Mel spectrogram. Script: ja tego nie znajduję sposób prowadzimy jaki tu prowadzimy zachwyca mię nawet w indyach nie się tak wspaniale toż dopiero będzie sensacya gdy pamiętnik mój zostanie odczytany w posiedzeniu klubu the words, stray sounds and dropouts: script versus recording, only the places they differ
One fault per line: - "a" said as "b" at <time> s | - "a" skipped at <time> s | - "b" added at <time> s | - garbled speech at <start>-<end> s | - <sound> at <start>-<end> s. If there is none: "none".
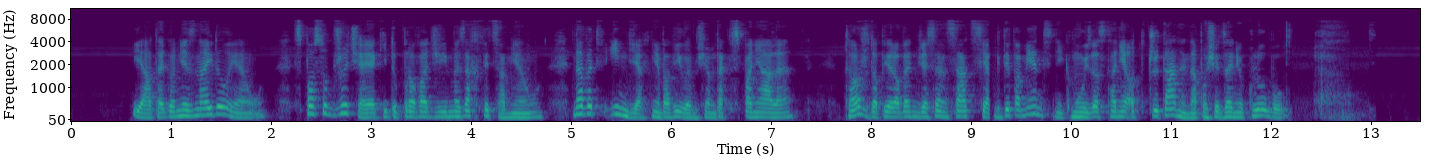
- "prowadzimy" said as "życia" at 2.6 s
- "bawiłem" added at 5.9 s
- "w" said as "na" at 11.2 s
- throat clearing at 12.4-13.0 s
